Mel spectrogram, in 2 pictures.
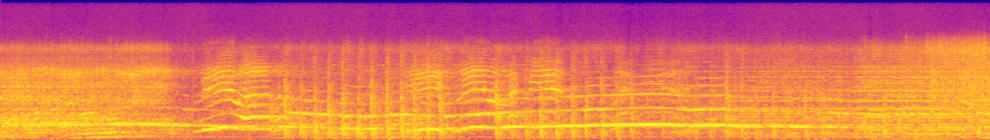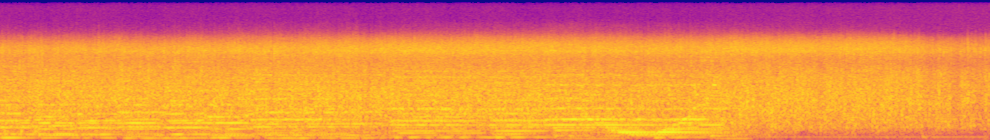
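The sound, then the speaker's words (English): A car engine revs hard as tires squeal with rising, sweeping whines, then the vehicle roars off loudly into a broad rushing noise as it speeds away, intense throughout. “Into the car, everybody!”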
